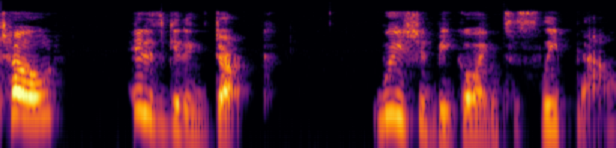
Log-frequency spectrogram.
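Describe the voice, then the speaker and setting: A woman puts on a character voice at a fairly high pitch with very wide pitch swings. She speaks at a fairly slow pace. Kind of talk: children's read-aloud. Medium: read story. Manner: gentle, patient.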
